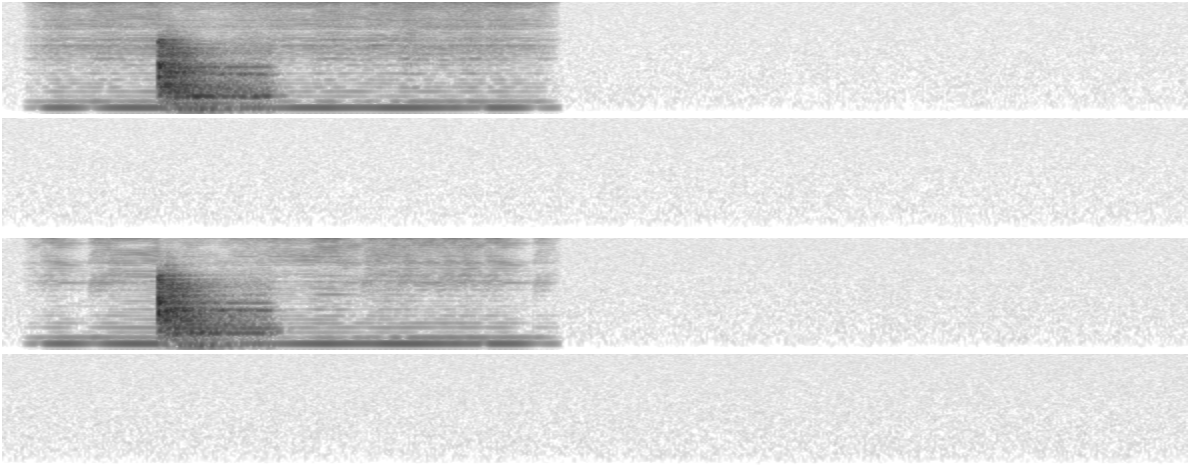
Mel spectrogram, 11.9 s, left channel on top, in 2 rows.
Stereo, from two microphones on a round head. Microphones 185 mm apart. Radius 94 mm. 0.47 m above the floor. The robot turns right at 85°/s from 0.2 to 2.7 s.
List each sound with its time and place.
0.8 s a clunk: 45° right, 0.6 m; by 1.4 s 5° left, 0.6 m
